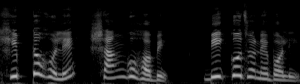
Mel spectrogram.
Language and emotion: Bengali, neutral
